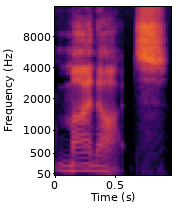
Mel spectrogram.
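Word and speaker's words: Minot: you've already heard about it but it's apparently pronounced my Nots North Dakota and there's a military base there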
